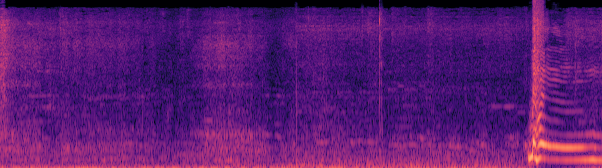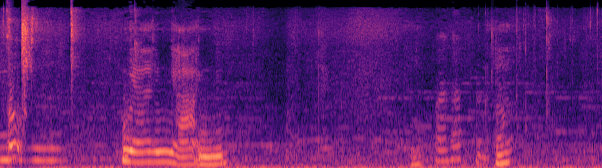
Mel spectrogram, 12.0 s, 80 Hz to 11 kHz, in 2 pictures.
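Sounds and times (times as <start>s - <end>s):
store background hum: 0.0s - 12.0s.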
